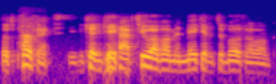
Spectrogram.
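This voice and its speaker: A man's voice: mid-range voice, fairly quick. A man coaching a group in casual, informal, mildly profane instructional talk over a lo-fi video call. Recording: dull, lo-fi video call audio.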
